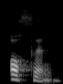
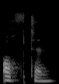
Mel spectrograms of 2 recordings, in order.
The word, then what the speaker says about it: often: The most common pronunciation for this word is often, often. I often eat chocolate. There we are omitting, leaving out the T sound, often. However, I like pronouncing my T's. That's just how I speak.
